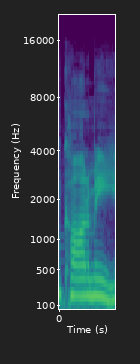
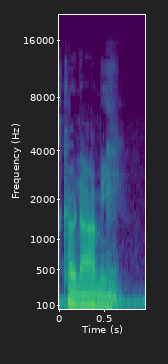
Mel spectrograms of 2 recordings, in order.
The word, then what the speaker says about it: Konami: Capcom, Konami, Ubisoft, Take-Two, Warner Brothers, and our Viking overlords over at Koch Media. – It's pronounced Konami. – Whatever. Konami.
